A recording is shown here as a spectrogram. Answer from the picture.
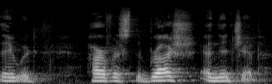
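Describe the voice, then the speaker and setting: Audible room echo surrounds the recording. A man speaks in a fairly high pitch. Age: 80s+. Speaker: resident commenting at public meeting. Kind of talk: public comment at town hall.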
